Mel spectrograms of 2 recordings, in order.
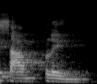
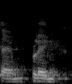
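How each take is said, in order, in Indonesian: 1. Kata ini dibaca cara Indonesia, sesuai ejaannya. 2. Kata ini dibaca cara Inggris. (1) "nggak boleh sampling" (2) "Nah bahasa Inggris sampling"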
